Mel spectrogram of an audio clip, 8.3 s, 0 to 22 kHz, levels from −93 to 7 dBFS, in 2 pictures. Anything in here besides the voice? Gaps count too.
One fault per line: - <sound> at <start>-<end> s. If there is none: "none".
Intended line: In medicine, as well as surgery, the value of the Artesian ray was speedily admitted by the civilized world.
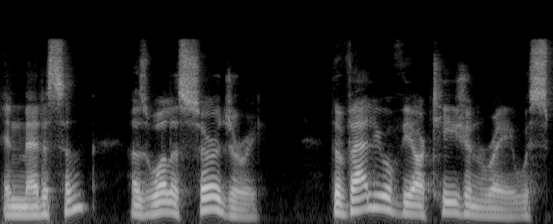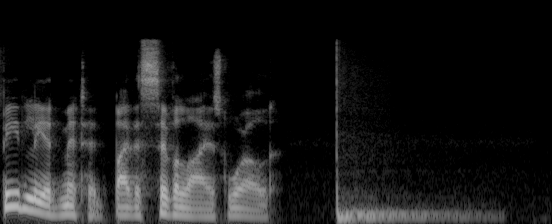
- thud at 6.7-8.0 s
